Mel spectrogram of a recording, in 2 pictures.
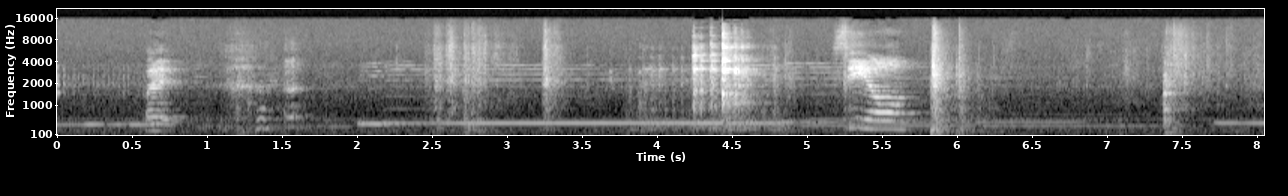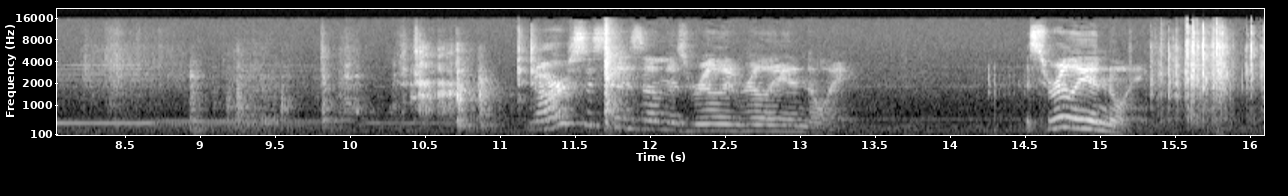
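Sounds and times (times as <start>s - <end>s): kitchen items clinking and clattering: 3.9s - 4.9s, 9.2s - 11.3s, 15.3s - 16.0s.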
